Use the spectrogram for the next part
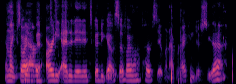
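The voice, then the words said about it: Speaking while out of breath. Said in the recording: “You can literally hear me getting out of breath because it's very warm in my room”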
